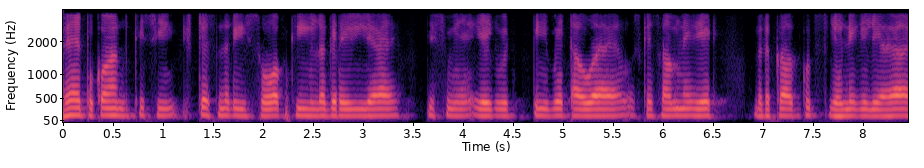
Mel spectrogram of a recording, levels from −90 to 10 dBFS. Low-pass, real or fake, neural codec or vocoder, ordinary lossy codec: 3.6 kHz; fake; codec, 16 kHz, 1 kbps, FreqCodec, larger model; none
